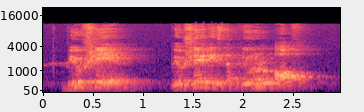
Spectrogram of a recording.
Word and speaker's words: Bücher: Bu, CH will give sh sound as per the rule, and A. Altogether, if you combine all the syllables together, it will come up like Bücher.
